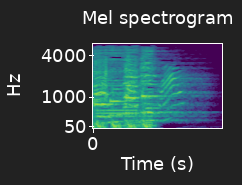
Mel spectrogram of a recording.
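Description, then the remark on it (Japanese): A kitten gives a high, drawn-out meow, fairly loud, its pitch wavering before it fades away over about two seconds. “子犬、子猫、子犬、子猫。”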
